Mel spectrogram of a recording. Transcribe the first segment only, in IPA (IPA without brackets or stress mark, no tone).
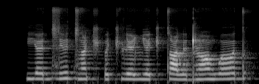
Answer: j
